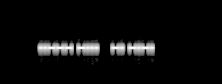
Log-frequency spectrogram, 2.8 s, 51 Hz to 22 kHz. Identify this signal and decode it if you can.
Morse code, heard as a keyed tone, about 47 wpm, 700 Hz. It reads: 2B NC
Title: Field Day Exchanges Encore - 45wpm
